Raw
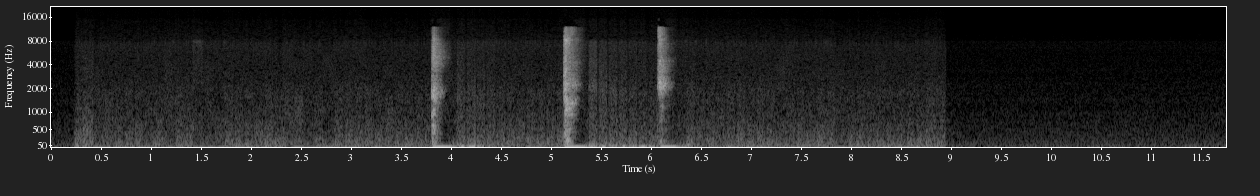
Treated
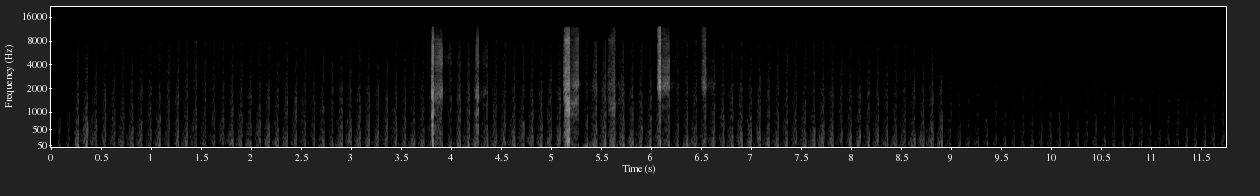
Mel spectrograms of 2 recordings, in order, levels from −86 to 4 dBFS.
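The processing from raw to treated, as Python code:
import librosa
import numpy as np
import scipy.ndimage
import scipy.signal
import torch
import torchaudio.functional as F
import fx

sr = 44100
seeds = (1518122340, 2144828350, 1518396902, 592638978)

y = scipy.signal.sosfilt(scipy.signal.butter(2, 55.0, 'highpass', fs=sr, output='sos'), x)
y = fx.high_shelf(y, sr, hz=7300.0, db=-8.0)
y = y + 10.0 ** (-16.0 / 20.0) * np.pad(y, (int(434 * sr / 1000.0), 0))[:len(y)]
y = fx.tremolo_decay(y, sr, direction='swelling', hz=11.0, depth_db=30)
y = y * librosa.db_to_amplitude(-2.5)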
